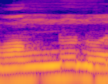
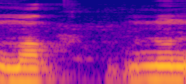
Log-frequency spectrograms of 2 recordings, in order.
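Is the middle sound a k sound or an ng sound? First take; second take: ng sound; k sound. First: The first syllable ends in an ng sound. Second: The first syllable ends in a k sound. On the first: The speaker calls it right. "এজন্য আমরা এটা মংনুন উচ্চারণ করছি" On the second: The speaker calls it wrong. "না বলে"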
